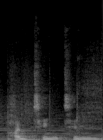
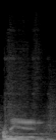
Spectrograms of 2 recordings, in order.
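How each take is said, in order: First: The T sound is clearly pronounced. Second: The T sound is dropped. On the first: The speaker calls it wrong. "we would never never say like" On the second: The speaker calls it right. "It's like"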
